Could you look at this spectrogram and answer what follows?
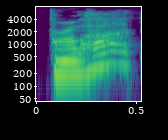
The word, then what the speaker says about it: bruja: This one is about a bruja in, I'm saying that wrong, John. I'm really sorry. Please pronounce it for me. – That's fine. – Okay. Bruja. I can't roll the R's.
